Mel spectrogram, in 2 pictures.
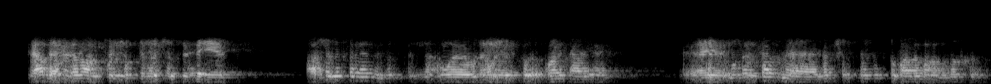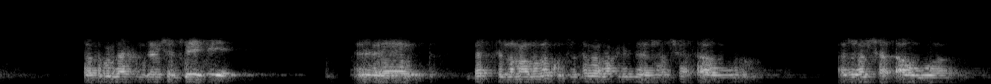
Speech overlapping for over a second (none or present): present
